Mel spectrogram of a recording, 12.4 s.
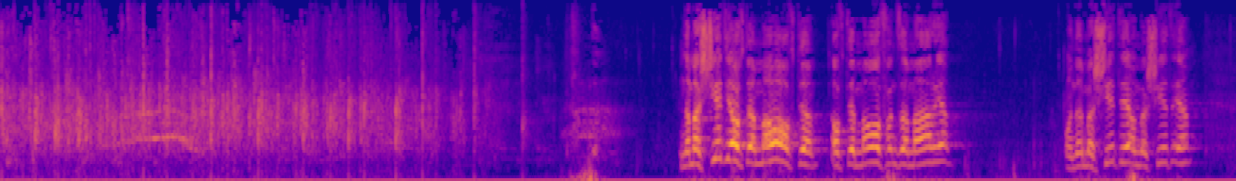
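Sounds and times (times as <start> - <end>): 
audience clapping: 0.0 - 5.6
speech: 6.8 - 9.6, 10.6 - 12.0.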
